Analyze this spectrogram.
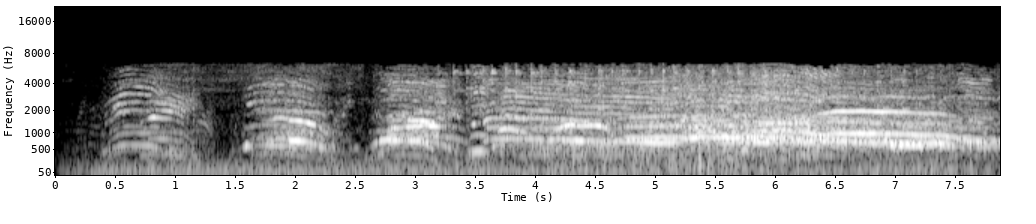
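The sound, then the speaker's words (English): A few high, excited shouts ring out, then swell into a dense, sustained roar of an outdoor crowd cheering and yelling together at zucchini races during Zucchini Fest at the Homer Farmers Market, with families under tents in the rain; loud throughout. “leads the crowd through races for a familiar festival that returned to the Homer Farmers Market last Saturday.”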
